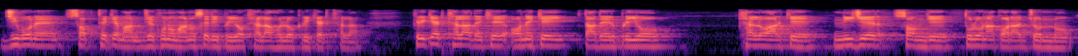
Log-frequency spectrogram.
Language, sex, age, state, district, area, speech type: Bengali, male, 18-30, West Bengal, Purulia, urban, spontaneous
